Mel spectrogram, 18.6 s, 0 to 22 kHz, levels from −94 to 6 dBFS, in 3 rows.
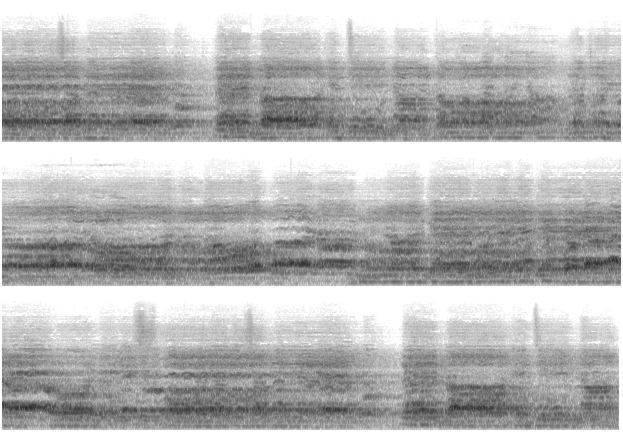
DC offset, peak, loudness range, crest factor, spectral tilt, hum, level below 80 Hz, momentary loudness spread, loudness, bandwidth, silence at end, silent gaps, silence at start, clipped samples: under 0.1%; -8 dBFS; 4 LU; 16 dB; -4.5 dB/octave; none; -70 dBFS; 12 LU; -25 LUFS; 10.5 kHz; 0 s; none; 0 s; under 0.1%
